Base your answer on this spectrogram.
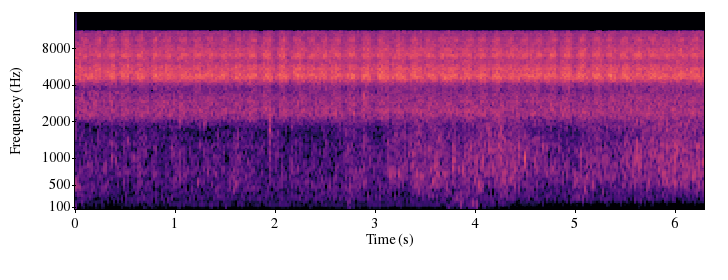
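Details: Cicadas on Badija island, Croatia, in 2024, singing with the sea nearby: a dense, steady high buzzing chorus with a fine pulsing texture that fills the whole clip, over soft water sounds and a faint low hum.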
